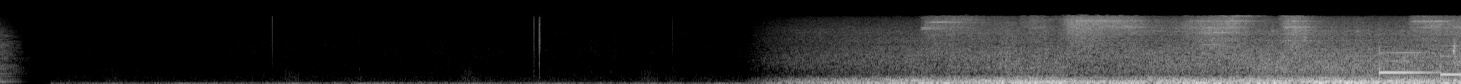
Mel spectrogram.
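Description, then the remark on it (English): Near-silence for several seconds, then a subway train's loud rumble swells in and holds, with metallic wheel squeals and high screeching tones riding over the roar, as the train runs with Savin Hill Station as its next stop. No one speaks. “Next stop, Savin Hill Station. Doors open on the left.”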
